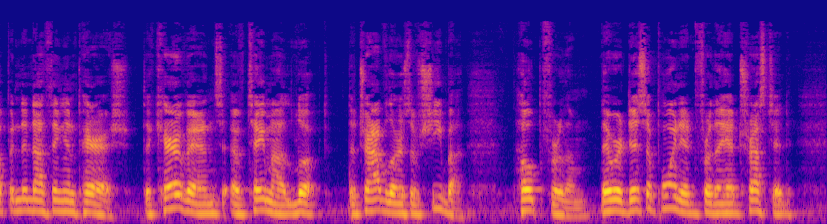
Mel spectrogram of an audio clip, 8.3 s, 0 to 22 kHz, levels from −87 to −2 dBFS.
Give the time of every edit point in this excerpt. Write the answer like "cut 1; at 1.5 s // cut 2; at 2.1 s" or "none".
cut 1; at 6.0 s

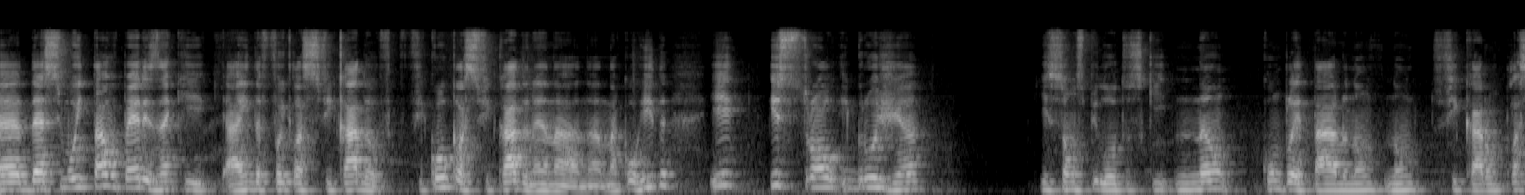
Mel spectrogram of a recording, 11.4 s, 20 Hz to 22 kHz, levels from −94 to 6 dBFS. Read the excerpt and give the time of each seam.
none

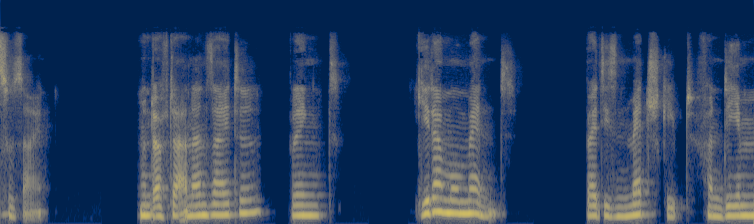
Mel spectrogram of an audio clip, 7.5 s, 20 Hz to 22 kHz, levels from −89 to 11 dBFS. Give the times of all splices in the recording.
cut 1; at 2.7 s // cut 2; at 6.0 s

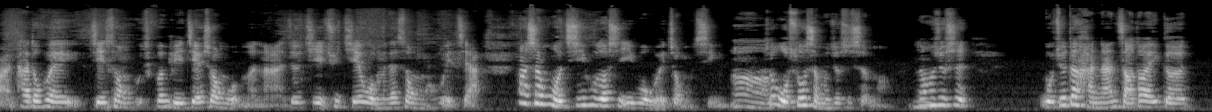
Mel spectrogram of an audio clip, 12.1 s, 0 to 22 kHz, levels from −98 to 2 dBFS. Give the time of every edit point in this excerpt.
none

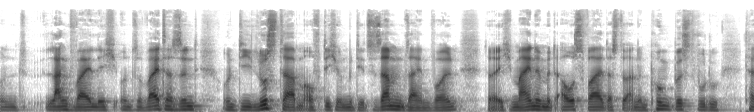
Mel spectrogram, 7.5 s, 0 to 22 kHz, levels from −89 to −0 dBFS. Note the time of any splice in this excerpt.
none

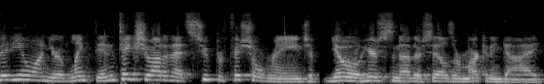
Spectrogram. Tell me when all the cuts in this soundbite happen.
cut 1; at 1.2 s // cut 2; at 3.2 s // cut 3; at 3.9 s

